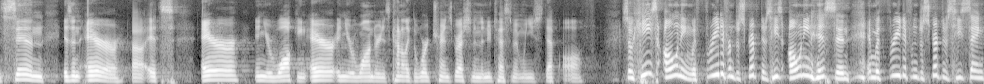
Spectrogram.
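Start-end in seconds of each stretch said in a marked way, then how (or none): none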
